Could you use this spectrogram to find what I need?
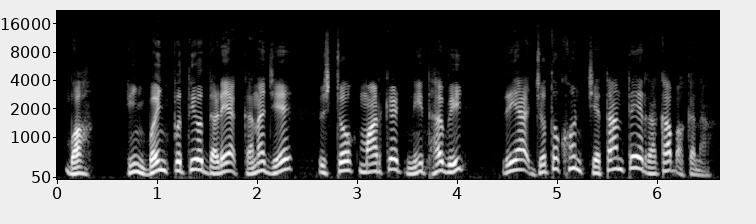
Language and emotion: Santali, surprised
